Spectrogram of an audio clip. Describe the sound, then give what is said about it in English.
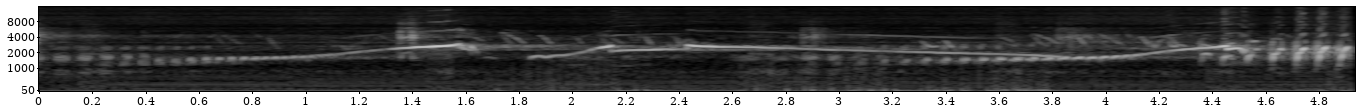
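An upland sandpiper's wolf whistle call: a bubbling trill rising into long, drawn-out whistles that swoop up and slide down, repeated several times and ending in quick pulsing notes, with no talking. “Listen for their unusual wolf whistle call.”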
